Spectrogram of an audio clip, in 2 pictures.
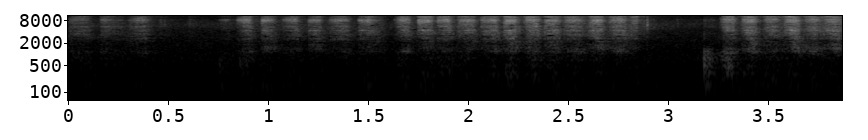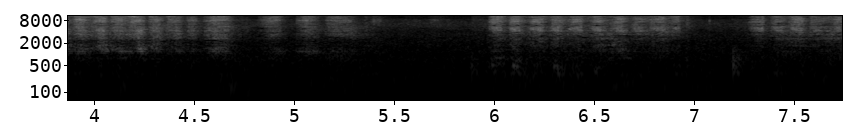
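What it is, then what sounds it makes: Paper coloring page under pencil shading. A red colored pencil shades a thin paper coloring sheet lying flat on a table with steady back-and-forth strokes. A bright, scratchy rubbing comes in quick rhythmic bursts, broken by brief quieter pauses as the pencil lifts.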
